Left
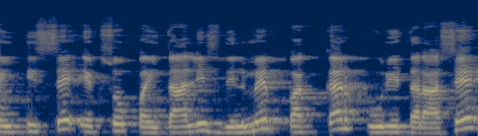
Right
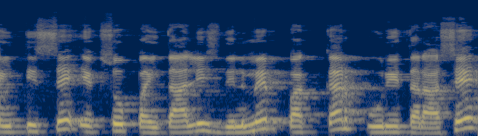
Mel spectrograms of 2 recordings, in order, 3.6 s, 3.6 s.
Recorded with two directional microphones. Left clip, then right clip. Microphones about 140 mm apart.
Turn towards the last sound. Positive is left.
turn(degrees=-35)  # may be behind; listen again after turning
